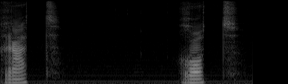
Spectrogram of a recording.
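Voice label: scanian ratt rott; [ʀɑt: ʀot:]; skaansk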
